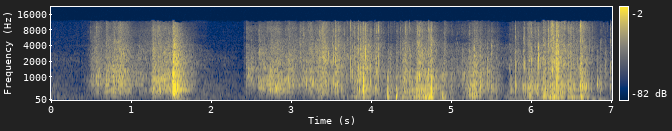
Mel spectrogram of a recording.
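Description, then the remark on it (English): A crinkly plastic bag of barbecue flavor Lay's potato chips being handled, with a short burst of rustling, a brief pause, then several seconds of continuous loud crackling and crunching of the bag, no voices. “This is the barbecue flavor Lay's potato chips.”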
